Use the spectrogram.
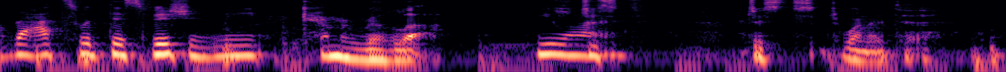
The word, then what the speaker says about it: Camarilla: Camarillo is going to fall. That's what this vision means. Camarilla.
